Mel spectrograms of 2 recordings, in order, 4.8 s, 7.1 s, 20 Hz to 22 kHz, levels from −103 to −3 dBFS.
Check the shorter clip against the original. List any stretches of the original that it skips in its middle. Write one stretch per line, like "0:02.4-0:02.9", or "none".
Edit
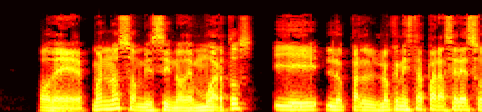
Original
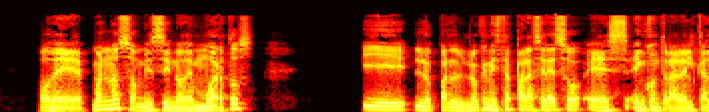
0:02.6-0:03.5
